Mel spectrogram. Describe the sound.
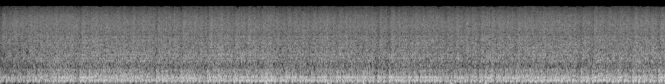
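A scooter engine runs in a steady, unbroken drone with a low buzzing hum and a rough vibrating texture, holding an even loudness for the whole stretch with no talk over it.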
